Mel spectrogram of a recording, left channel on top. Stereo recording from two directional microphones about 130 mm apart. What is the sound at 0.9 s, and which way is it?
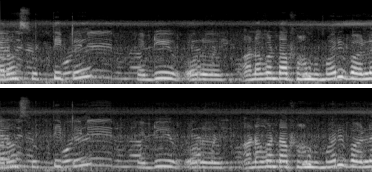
Speech, 75° right (ahead or behind).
